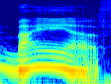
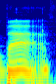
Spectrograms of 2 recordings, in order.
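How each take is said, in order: First: The vowel is drawn out into two syllables. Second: The vowel is short, in one syllable. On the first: The speaker calls it wrong. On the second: The speaker calls it right.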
